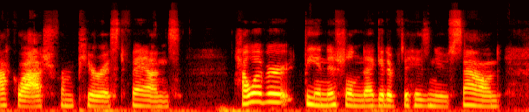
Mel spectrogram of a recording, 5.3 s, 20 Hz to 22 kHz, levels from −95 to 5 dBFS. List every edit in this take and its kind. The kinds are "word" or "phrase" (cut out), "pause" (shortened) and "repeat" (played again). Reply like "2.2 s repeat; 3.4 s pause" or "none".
3.0 s word; 4.0 s word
